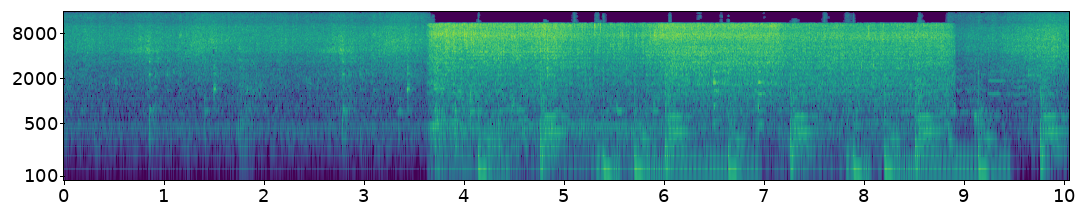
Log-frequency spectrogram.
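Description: Garlic, green onion and meat frying in oil in a wok, stirred with chopsticks. After a few seconds of quieter kitchen noise with a faint steady hum, a loud sizzle starts about a third of the way in, broken by repeated knocks and scrapes of the stirring, and eases off near the end.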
